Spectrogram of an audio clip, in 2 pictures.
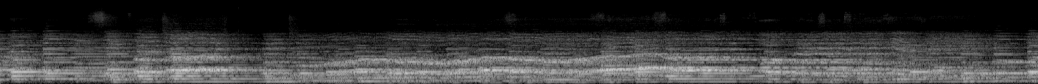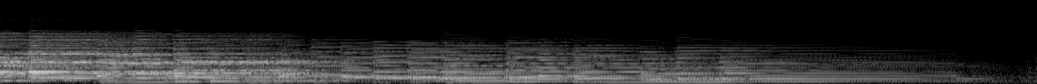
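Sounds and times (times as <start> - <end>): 
concert choir singing: 0.0 - 15.6.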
